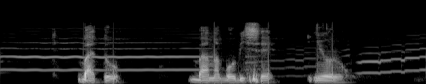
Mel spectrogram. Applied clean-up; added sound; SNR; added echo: none; Wind instrument, woodwind instrument; 13 dB; none.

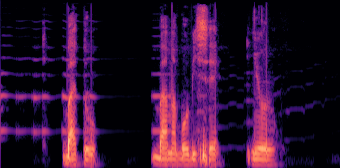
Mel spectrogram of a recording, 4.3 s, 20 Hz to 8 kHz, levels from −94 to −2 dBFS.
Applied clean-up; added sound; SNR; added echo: neural mask model RNNoise.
